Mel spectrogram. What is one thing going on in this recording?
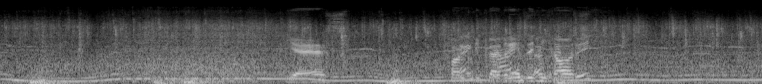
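A rally car engine roars and revs up and down through gear changes.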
